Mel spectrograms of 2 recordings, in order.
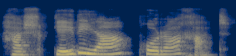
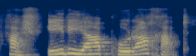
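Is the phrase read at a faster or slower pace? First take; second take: slower; faster. First: It is read at a slower pace. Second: It is read at a faster pace.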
